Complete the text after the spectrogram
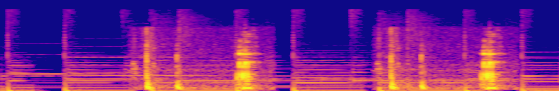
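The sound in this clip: Several grunting pig oinks arrive in uneven bursts over a steady tonal background. Some are short snorts and others longer, rougher calls.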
